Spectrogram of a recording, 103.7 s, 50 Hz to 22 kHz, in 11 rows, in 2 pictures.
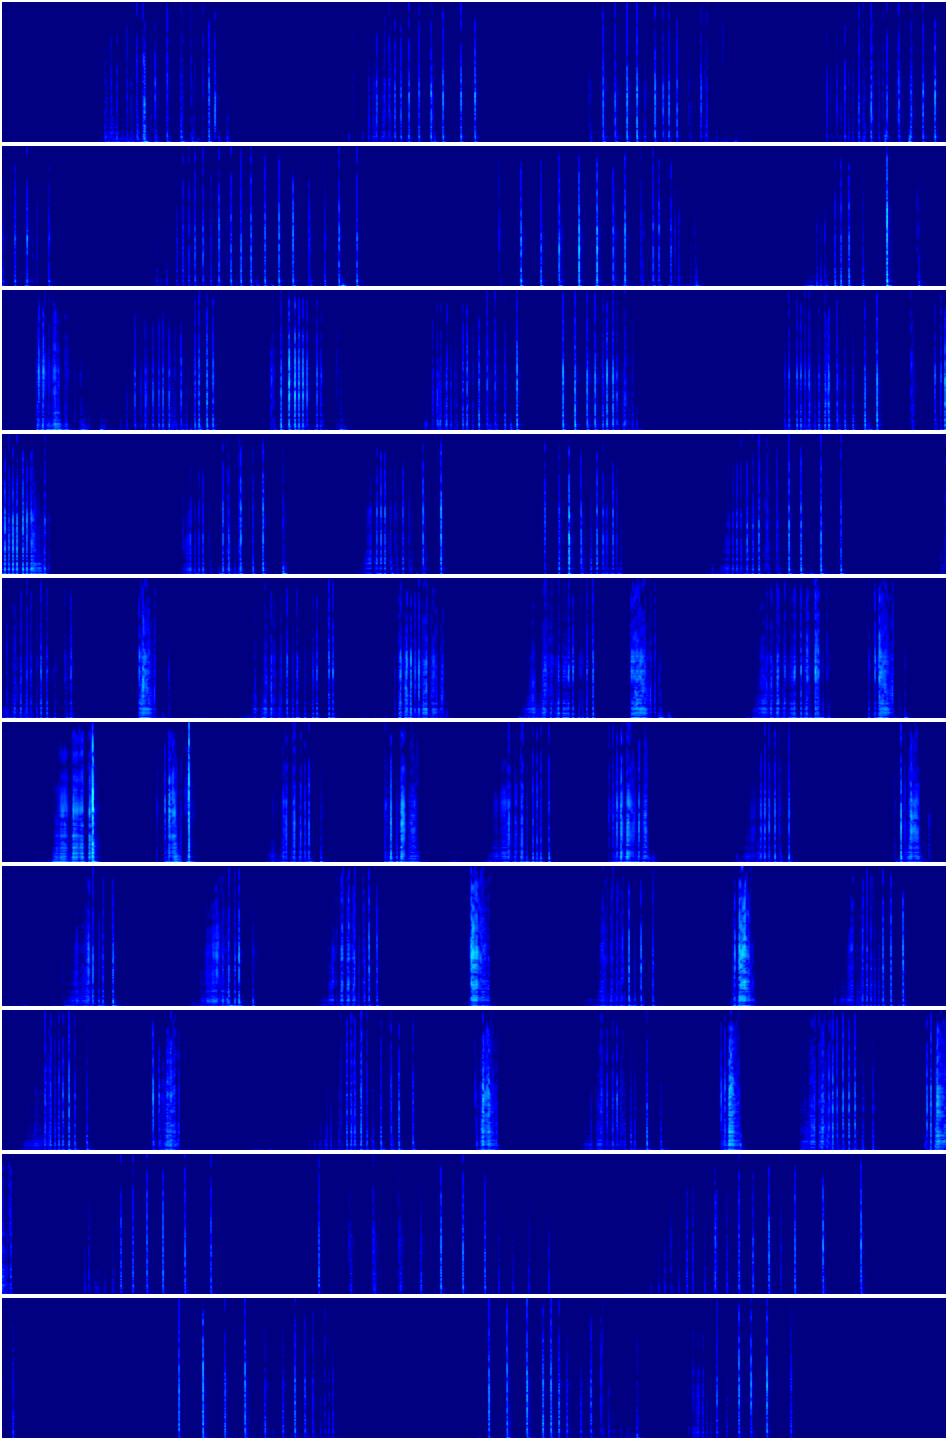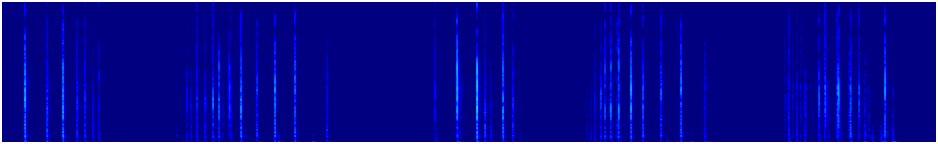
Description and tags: Plastic Creak 01
Slowly flexing a plastic blister package to make it creak. Close mic'd with a hypercardioid so there is a pronounced proximity effect. Applied 50Hz high pass filter, no limiting or normalizing.
CAD E100S > Grace M101 > Mytek Stereo192 ADC > MUTEC MC-1.2 > RX4.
